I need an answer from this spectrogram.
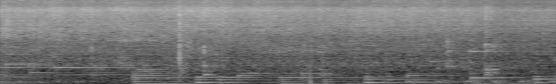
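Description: Green chillies, garlic and whole tomatoes sizzling in hot oil in a steel kadhai, stirred with a steel spatula that scrapes and clicks against the pan now and then. Background music with held notes plays under the sizzle.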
